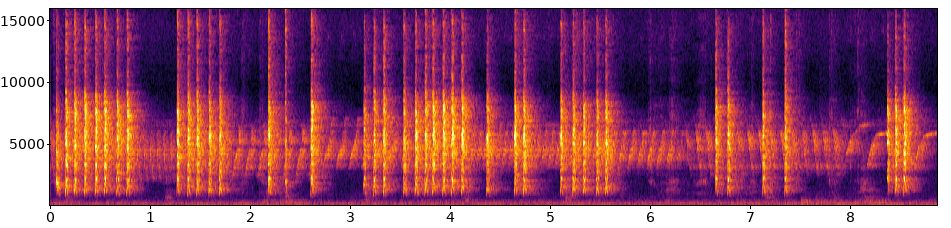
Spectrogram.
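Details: Lively, chattering Eurasian tree sparrow: dense strings of bright, scratchy chirps delivered in rapid rattling bursts of about half a second to a second, nearly continuous over the stretch, with short gaps between runs.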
